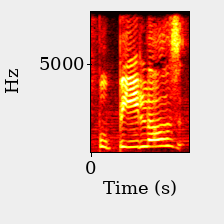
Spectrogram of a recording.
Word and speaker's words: pupilos: In Spanish, pupilos, in Spanish it's not quite the same.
